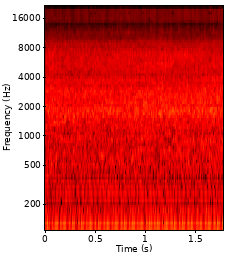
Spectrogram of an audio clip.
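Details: KTM 890 Adventure R cold idle, throttle untouched for roughly 10-minute ECU reset after Dirt Tricks timing chain tensioner and FuelX Lite install; smooth steady low throb, no chain rattle or ticking; normal cold idle.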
